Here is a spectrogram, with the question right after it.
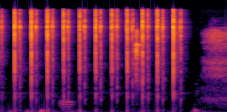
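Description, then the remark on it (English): A bare mechanical keyboard switch, not mounted in a keyboard, clicks rapidly and repeatedly, about a dozen crisp, bright clicks in a steady rhythm, loud, with no voices, ending in a short soft rustle. “That was the bare switch, not the keyboard as it exists.”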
